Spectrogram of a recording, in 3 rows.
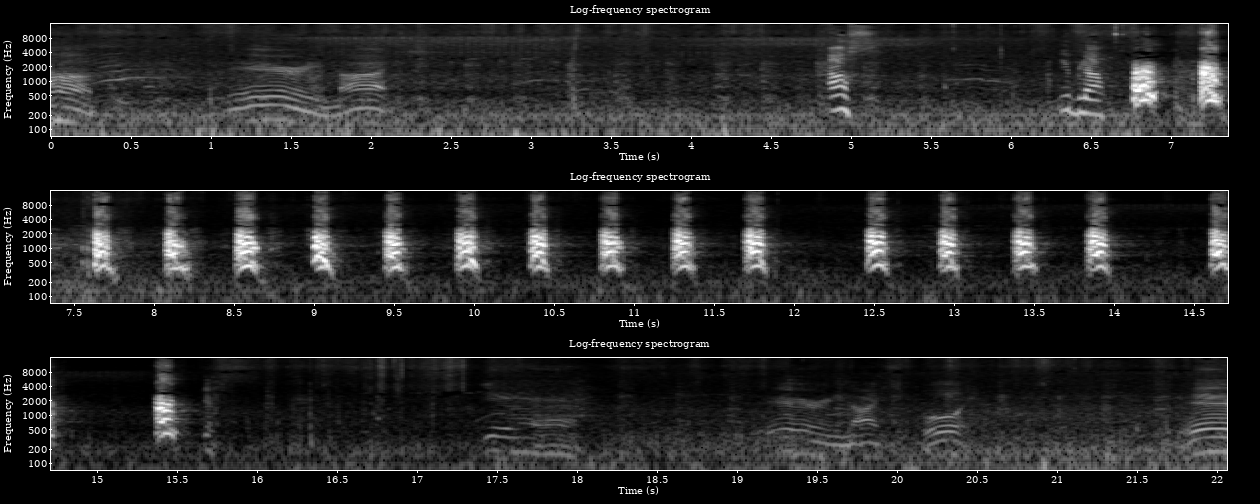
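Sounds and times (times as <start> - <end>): dog barking sharply: 6.8 - 14.0.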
